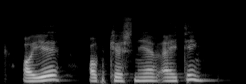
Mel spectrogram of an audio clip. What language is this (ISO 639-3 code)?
uzb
